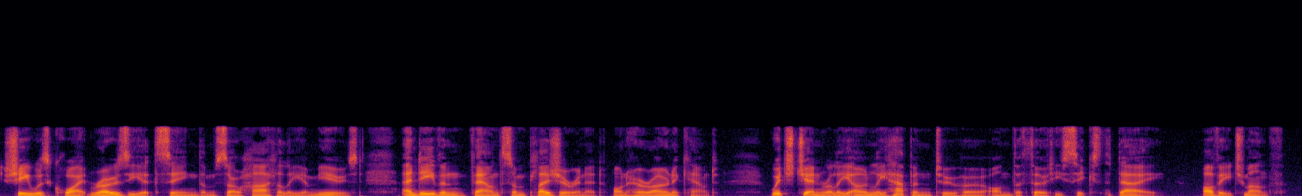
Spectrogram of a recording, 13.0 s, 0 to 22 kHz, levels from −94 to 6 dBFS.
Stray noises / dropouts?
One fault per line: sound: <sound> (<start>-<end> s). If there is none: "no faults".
no faults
